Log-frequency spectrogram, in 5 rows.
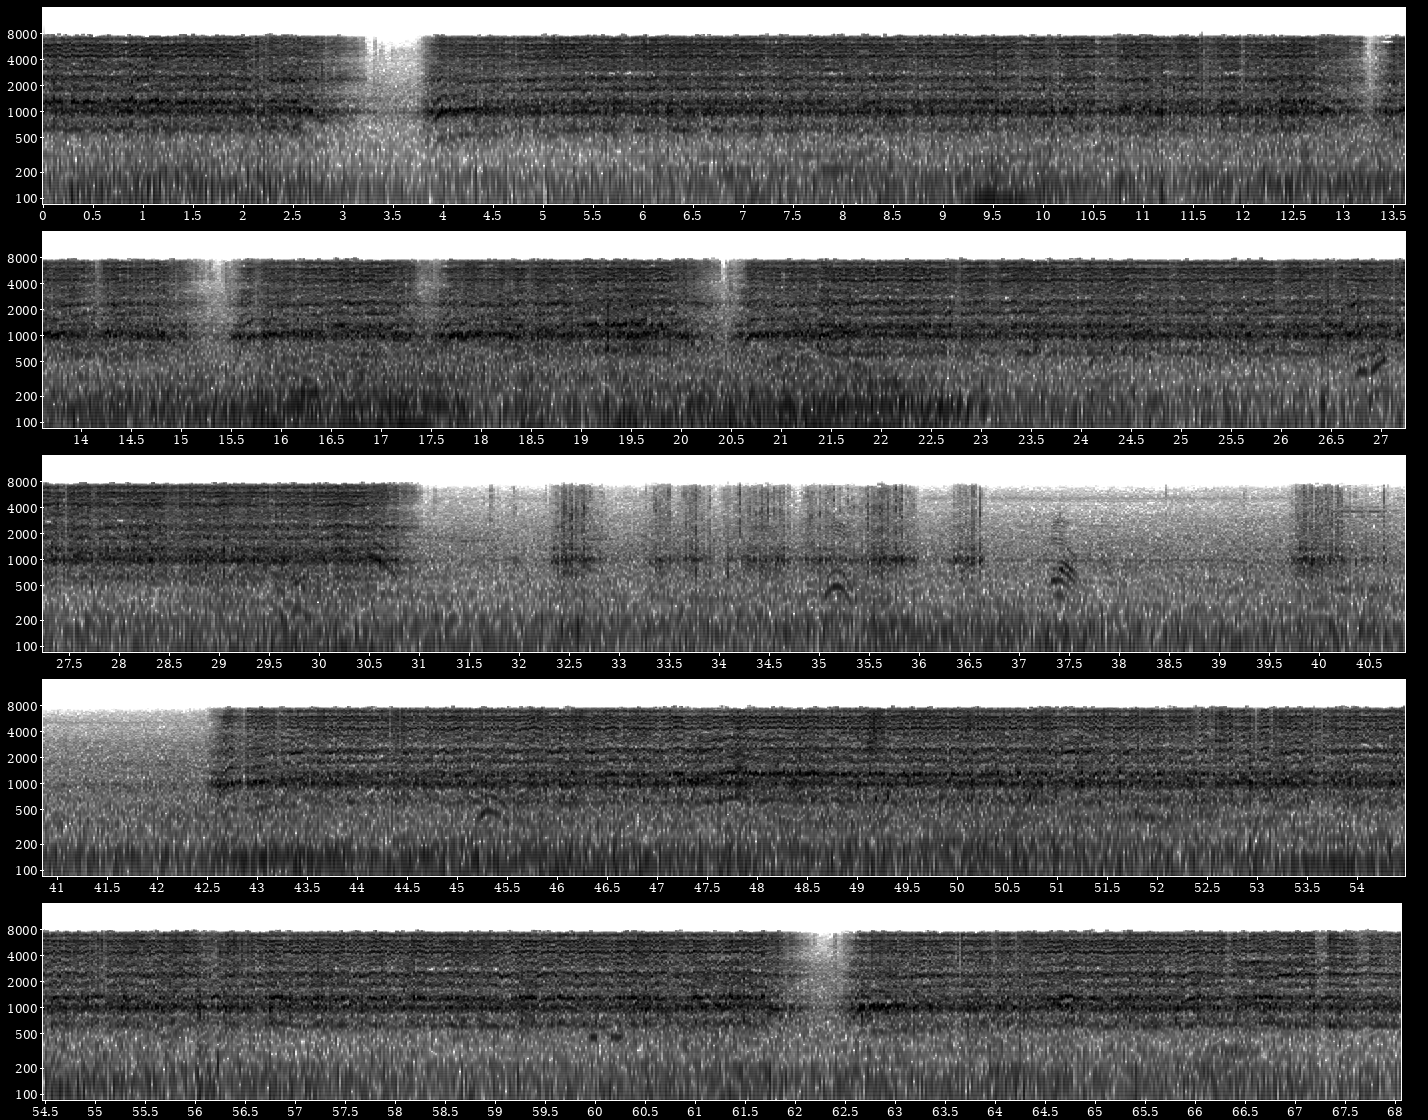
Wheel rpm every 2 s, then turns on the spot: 160, 80, 140, 160, 160, 160, 120, 100, 120, 140, 110, 160, 160, 170, 160, 60, 10, 20, 0, 0, 10, 90, 160, 160, 160, 160, 160, 160, 160, 160, 150, 110, 160, 160.
32-36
